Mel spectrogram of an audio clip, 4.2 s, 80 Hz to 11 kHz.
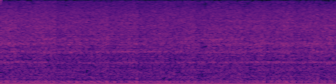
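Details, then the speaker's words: Car with new speed density remap and injectors from the old motor, sensor moved to bank 1: deep even low rumble with no misses, surges or knocks; cold start idling smoothly while warming, normal idle. "Nice cold start going on right now, so I'm gonna let it warm up and then go from there."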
